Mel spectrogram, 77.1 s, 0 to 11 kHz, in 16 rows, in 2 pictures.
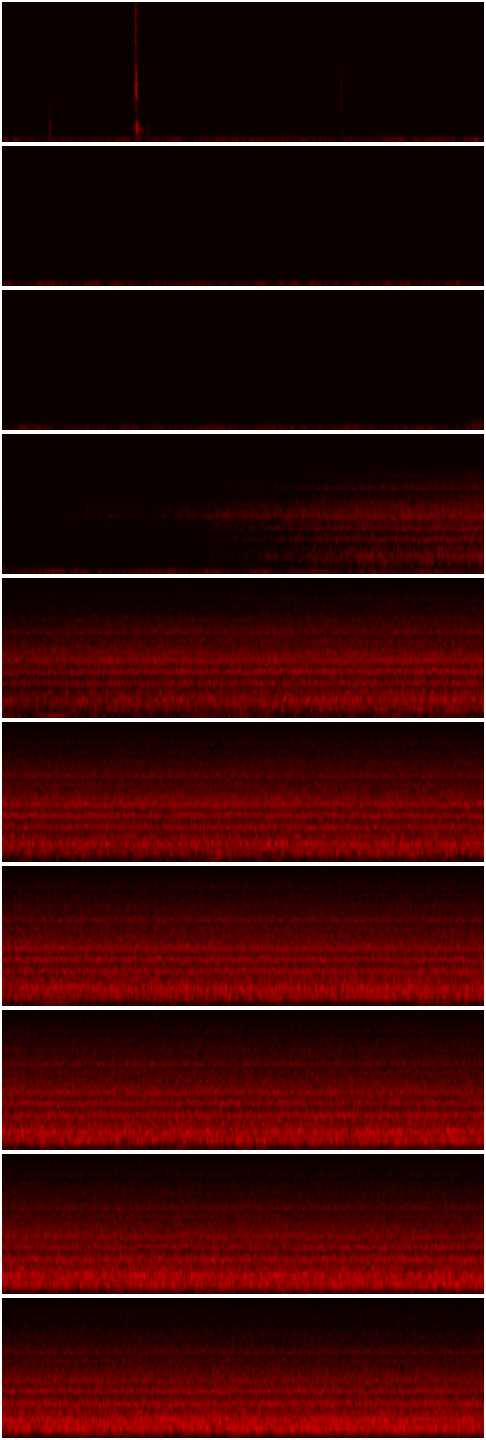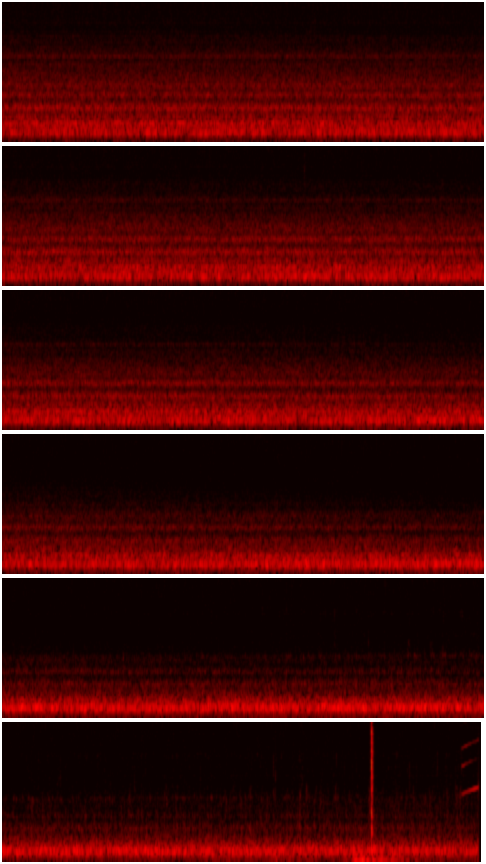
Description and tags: kettle D mon semi anechoic
Recording of a kettle from turning on to boiling. Recording in semi-anechoic chamber at University of Salford. Pack contains 10 kettles.
anechoic, high-quality, kettle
